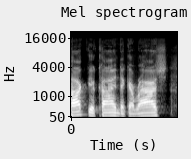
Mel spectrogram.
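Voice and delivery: put-on, exaggerated, comic Boston accent. Joking that a woman gets tested with a phrase, in a funny Boston accent. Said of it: "she's a funny accent".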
